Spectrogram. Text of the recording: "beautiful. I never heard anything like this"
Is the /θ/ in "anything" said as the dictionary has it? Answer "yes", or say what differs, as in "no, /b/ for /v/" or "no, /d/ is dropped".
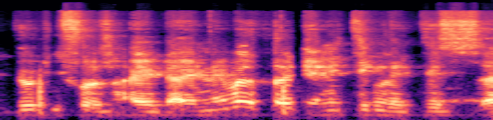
no, /t/ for /θ/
